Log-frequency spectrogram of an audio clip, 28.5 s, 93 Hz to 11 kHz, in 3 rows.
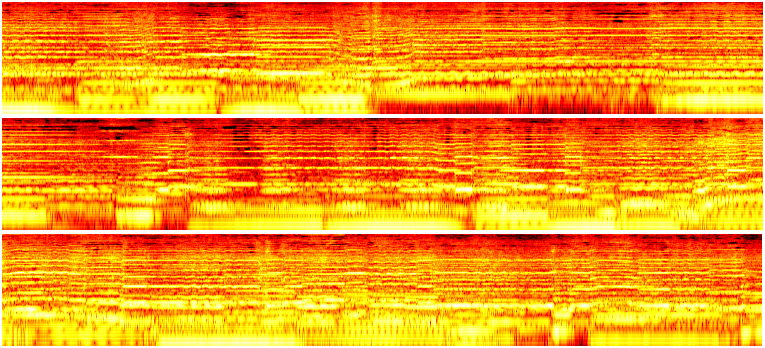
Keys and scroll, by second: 24.7-26.2 typing.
